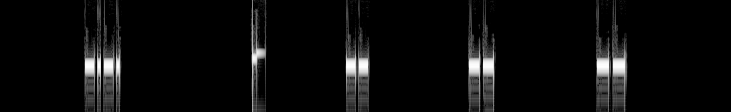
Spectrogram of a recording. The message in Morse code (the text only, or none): C M M M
